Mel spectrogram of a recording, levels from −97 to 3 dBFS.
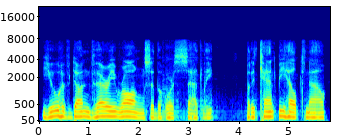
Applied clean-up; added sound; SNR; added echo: neural separator model SepFormer DNS4.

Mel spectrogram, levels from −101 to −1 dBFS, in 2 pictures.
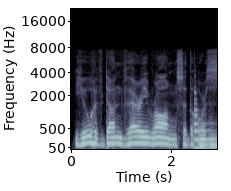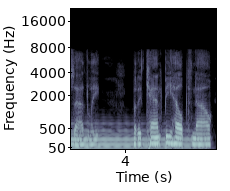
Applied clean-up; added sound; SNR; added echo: none; Organ; 4 dB; none.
